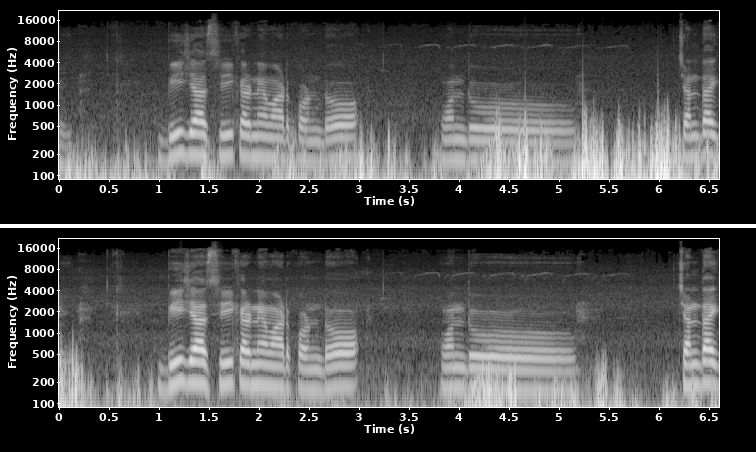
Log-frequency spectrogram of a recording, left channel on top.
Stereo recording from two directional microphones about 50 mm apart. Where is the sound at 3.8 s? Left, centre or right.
Centre.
